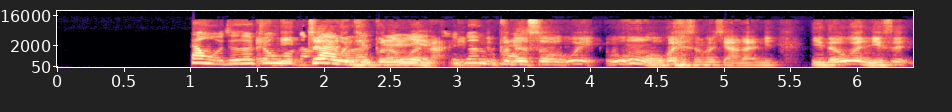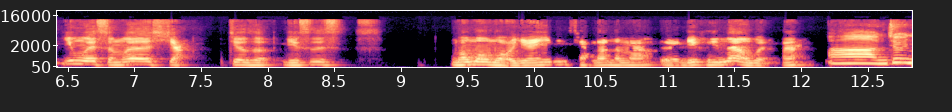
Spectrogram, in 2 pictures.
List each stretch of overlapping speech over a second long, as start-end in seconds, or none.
1.4-3.7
